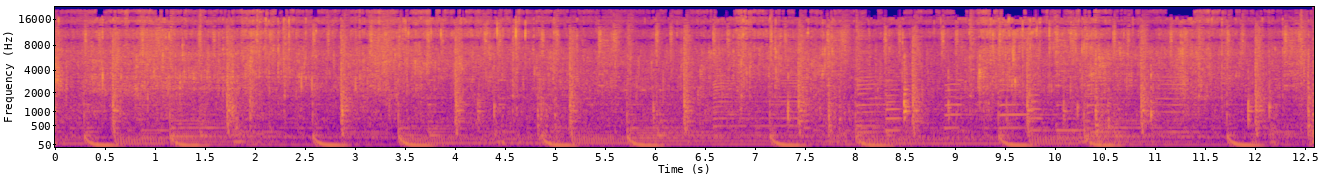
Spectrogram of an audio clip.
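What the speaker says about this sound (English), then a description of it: "Be as gentle as possible to mix it with the seasoning and the saltfish." Ackee and saltfish is stirred gently with seasoning in a pan, giving a loud, steady sizzle with repeated soft scraping and thudding strokes about every second, close up and without talking.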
